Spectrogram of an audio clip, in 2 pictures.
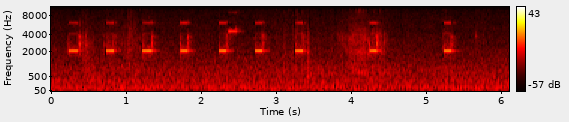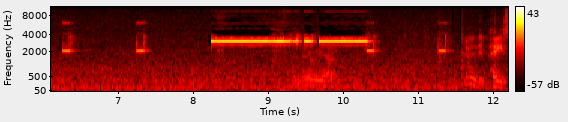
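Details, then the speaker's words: Zoll M Series defibrillator alarm test on a patient simulator: low heart rate alarm set to 65 and simulator changed to 60; regular monitor beeps, then a sustained high alarm tone for about two seconds as the low-rate alarm triggers. "there's one for checking the low rate alarm we are going to set this to 65 and we will change the simulator to 60 so that so when it hits 60 it should"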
